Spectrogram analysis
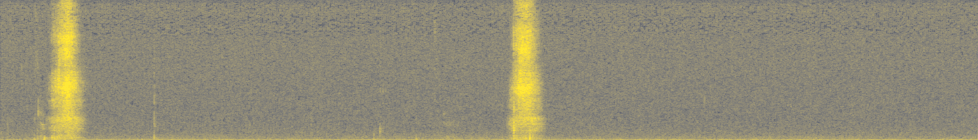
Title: Violent ticklish sneezes!!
